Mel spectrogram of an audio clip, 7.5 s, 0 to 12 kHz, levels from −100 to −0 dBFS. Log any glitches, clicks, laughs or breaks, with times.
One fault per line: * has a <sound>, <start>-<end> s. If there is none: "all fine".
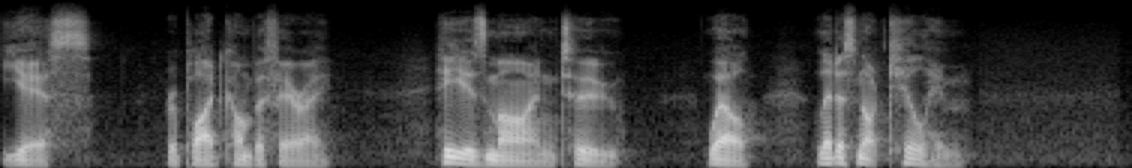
all fine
